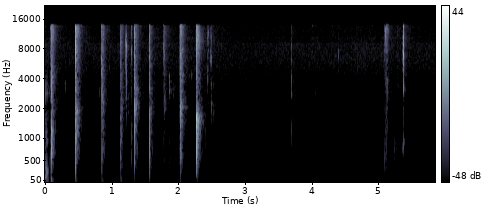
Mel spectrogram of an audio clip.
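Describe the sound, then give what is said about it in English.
Crisp hand claps, loud against silence: a quick, slightly irregular run of about a dozen claps, a pause of a few seconds, then two more separate claps near the end. “So, some hand claps.”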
